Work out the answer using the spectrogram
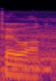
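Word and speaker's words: Pouhon: corner coming up and it is yes pronounced poo on it's uh it's gonna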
